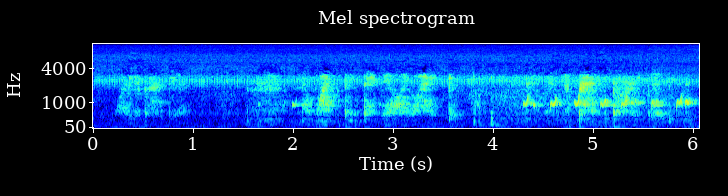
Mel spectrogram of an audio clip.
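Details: Guinea pig indoors: a soft rustling, crunching stretch gives way to a quick run of short, low squeaky notes repeated several times per second toward the end.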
